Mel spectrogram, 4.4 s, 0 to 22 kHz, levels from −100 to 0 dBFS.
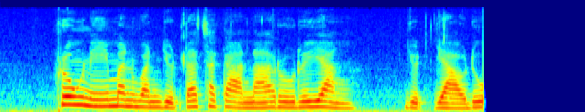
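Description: At 3.62 s the speech is severed by a cut-off end: the final stretch of audio never reached the output, so the signal stops partway through a sound rather than finishing naturally. There is no decay or room tail, just an abrupt drop into digital silence that lasts for the remaining 0.77 s. On a waveform the trace falls straight to a flat line; a spectrogram shows energy ending at a hard vertical edge followed by blank black.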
